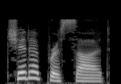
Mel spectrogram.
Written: chittaprasad

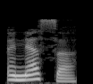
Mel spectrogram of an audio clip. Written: anessa

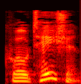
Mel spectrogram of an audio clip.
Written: quotation

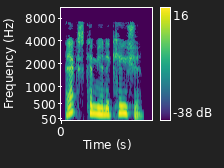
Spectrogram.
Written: excommunication

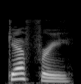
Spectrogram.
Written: geffrey

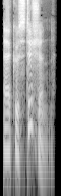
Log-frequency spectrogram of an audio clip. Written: acoustician

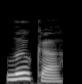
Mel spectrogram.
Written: Luka

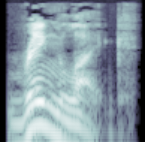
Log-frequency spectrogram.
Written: ringlike

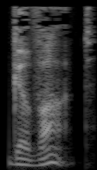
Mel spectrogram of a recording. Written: gavotte

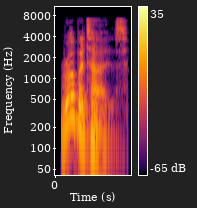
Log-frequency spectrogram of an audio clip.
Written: robotize

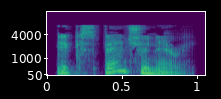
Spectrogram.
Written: expansionary

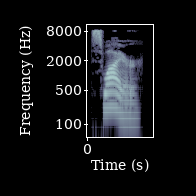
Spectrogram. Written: swire

